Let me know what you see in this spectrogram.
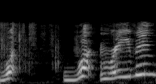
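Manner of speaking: shaky, trembling, high-pitched voice. Jack asks about the ravens, trembling voice. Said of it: "his voice trembling".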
